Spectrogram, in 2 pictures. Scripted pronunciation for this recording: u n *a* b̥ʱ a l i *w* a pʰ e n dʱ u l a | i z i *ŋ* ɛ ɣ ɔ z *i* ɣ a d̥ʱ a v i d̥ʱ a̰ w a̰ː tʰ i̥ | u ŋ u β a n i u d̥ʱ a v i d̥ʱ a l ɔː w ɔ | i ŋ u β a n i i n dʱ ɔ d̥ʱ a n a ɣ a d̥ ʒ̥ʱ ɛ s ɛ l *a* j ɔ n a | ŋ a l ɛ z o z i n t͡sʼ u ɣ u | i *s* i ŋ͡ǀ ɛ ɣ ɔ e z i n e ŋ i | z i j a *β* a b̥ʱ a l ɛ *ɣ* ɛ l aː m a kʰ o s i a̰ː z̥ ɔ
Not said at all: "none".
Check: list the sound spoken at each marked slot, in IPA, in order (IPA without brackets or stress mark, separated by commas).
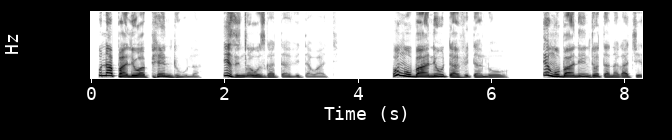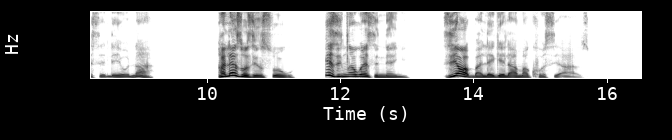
a, w, ŋ͡ǀ, i, ɛ, z, w, ɣ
